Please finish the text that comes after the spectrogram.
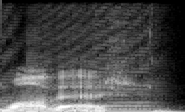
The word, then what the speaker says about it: Wabash: I'm on Wabbish. Like what? Wabbish. Like wobbash, but Wabbish. Oh, you mean Wabash.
